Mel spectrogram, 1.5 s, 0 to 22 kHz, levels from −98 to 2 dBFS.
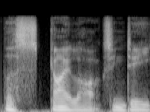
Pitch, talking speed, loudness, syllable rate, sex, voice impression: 90 Hz, 120 wpm, -18 LUFS, 3.3 syllables/s, male, very masculine, slightly old, very thick, slightly tensed, slightly powerful, dark, hard, slightly muffled, fluent, very cool, intellectual, slightly refreshing, sincere, very calm, very mature, very friendly, reassuring, unique, elegant, very wild, slightly sweet, lively, kind, slightly modest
